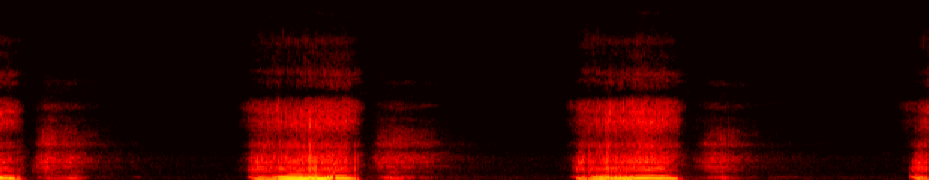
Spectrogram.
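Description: A cat snoring: loud rasping snores on each breath in, each followed by a softer breath out, about three breaths in nine seconds, in a quiet room.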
